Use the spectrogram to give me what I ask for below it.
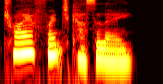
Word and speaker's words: cassoulet: If you'd prefer beans to rice, why not try a French cassoulet? Pronounced cassoulet, it's traditionally a simple country meal of beans and meat, with a few of your favorite vegetables.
